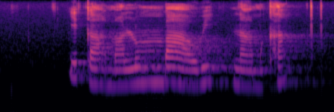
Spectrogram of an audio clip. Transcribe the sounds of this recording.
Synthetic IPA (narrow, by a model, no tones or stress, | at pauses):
iɡ̥ʱamalom̩bawinam̩kʰa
